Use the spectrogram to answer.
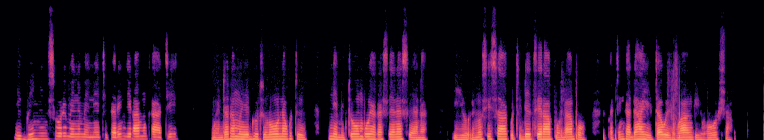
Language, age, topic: Ndau, 25-35, health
